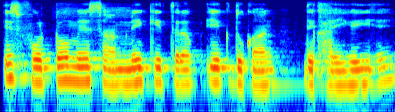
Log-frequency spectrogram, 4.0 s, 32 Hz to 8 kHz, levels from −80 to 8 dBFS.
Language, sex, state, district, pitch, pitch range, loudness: Hindi, male, Uttar Pradesh, Lucknow, 135 Hz, 125-140 Hz, -15 LUFS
